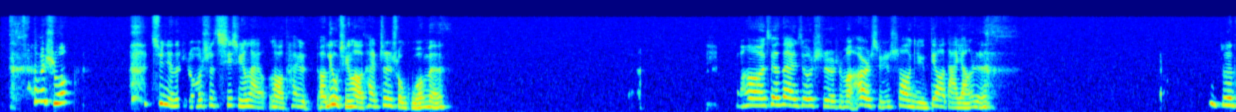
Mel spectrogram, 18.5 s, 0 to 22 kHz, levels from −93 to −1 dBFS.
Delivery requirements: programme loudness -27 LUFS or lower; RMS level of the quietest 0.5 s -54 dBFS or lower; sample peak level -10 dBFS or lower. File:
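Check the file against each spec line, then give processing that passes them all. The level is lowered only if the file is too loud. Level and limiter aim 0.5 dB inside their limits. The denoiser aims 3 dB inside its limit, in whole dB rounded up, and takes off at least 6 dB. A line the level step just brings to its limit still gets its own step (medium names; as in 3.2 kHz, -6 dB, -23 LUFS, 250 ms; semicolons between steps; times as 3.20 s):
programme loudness -34.0 LUFS: pass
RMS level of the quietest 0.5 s -64 dBFS: pass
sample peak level -17.5 dBFS: pass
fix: none needed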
